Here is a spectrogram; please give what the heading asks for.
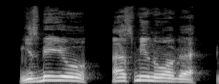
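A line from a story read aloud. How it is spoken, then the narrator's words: Loud correction. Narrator (Russian): громко поправил Грубин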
